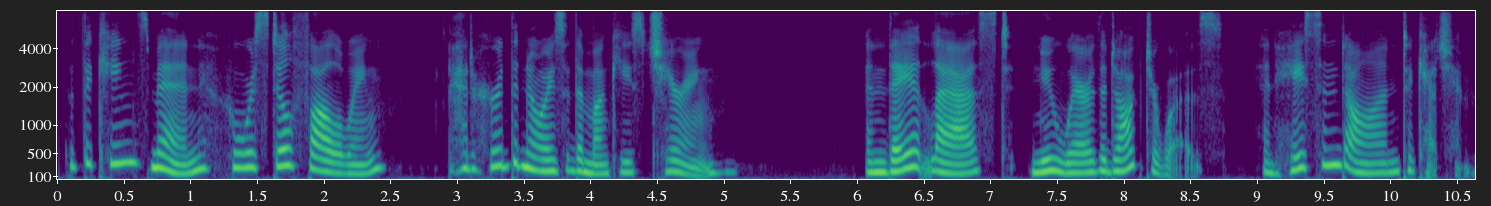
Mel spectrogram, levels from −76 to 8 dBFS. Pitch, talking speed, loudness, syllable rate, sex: 210 Hz, 175 wpm, -19 LUFS, 4.7 syllables/s, female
